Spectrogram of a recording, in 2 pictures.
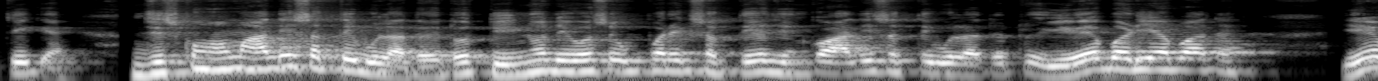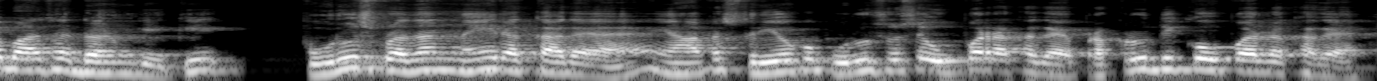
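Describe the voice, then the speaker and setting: A man's voice: high voice, brisk, a little mellow, echoey room. A young man reading religious texts aloud and breaking off to comment on them in a casual, conversational way, often saying "theek hai" between points.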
